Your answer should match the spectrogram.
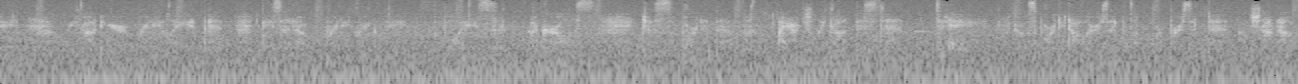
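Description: A man speaking in a whisper, quiet hushed talk without a voiced tone, over a low steady background hum.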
